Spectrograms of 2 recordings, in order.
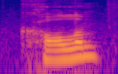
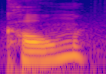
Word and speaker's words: Colm: nasty business oh also this game routinely mispronounces column as comb so i'm gonna be pronouncing it correctly because i'm pedantic in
